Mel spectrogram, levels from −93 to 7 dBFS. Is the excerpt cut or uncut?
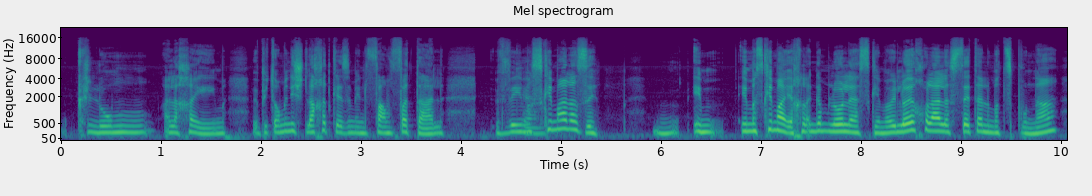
uncut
